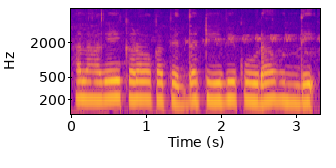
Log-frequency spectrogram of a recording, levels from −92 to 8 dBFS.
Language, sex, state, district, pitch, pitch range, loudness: Telugu, female, Telangana, Hyderabad, 200 Hz, 195-205 Hz, -13 LUFS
